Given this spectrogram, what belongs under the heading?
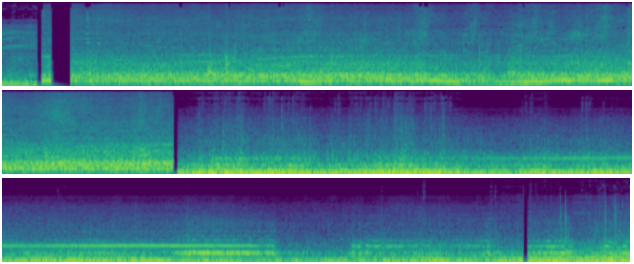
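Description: A Maruti Eeco van drives along a road carrying a group of seven, giving a continuous loud engine and road rumble. A change in tone midway brings a steady droning whine.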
